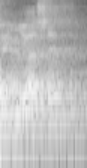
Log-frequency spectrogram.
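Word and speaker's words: יוסף: Joseph is, of course, not pronounced Joseph. No, it's in not. Hebrew. It's Joseph. So what you have here, this is the Yosef. Yes, exactly as any Hebrew-speaking person would pronounce it.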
